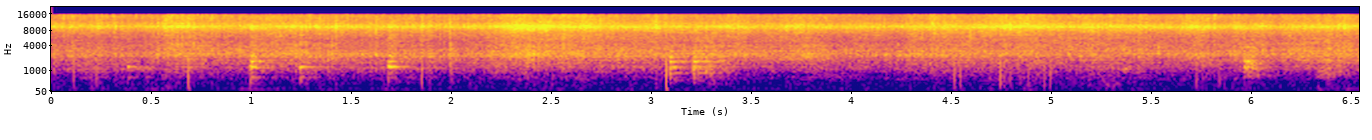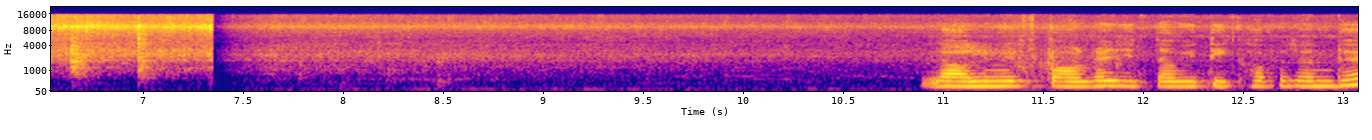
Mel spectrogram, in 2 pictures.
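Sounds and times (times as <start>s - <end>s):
food sizzling in a frying pan: 0.0s - 11.8s
steel spoon scraping a pan: 0.1s - 7.4s.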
